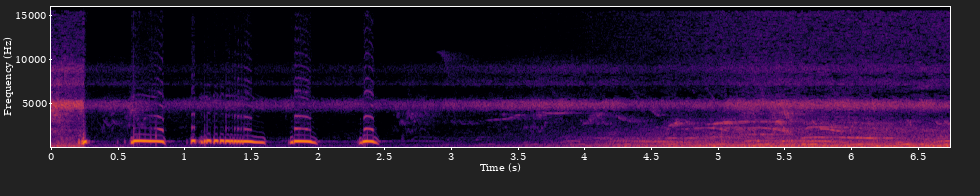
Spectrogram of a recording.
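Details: Spotted dove on its first decoy-trapping practice in an enclosure. Five rounded coos come in quick succession, the second longest, all gently falling. Rustling noise then builds, with a continuous high-pitched whine in the background.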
